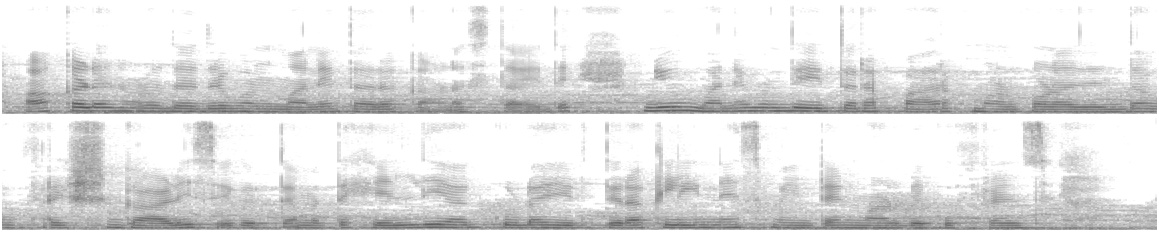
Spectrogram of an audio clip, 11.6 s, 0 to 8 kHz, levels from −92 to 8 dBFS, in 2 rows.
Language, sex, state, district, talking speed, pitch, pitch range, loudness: Kannada, female, Karnataka, Dharwad, 140 wpm, 185 Hz, 175-200 Hz, -36 LUFS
